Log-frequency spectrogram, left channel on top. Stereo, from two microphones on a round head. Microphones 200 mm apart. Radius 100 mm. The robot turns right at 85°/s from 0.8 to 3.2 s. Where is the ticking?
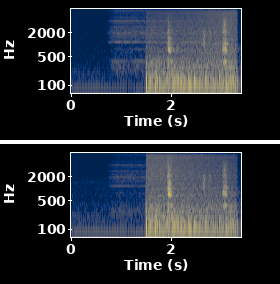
100° right, 0.5 m; by 3.3 s 45° left, 0.5 m.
